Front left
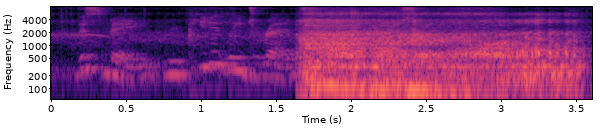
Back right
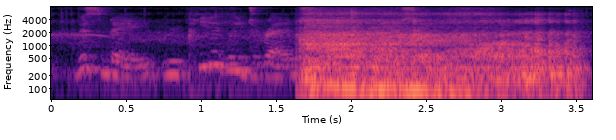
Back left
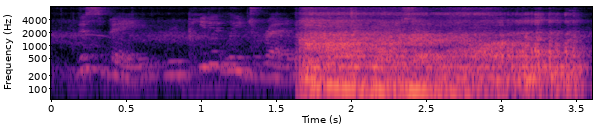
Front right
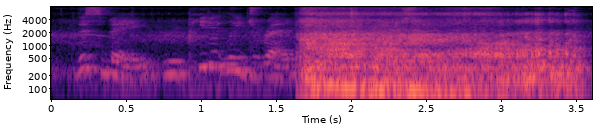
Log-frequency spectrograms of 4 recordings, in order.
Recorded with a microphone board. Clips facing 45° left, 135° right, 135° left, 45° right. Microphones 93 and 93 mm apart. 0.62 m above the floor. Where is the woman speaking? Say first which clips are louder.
Back right 2 dB, front right 4 dB; 70° right, 1.0 m.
